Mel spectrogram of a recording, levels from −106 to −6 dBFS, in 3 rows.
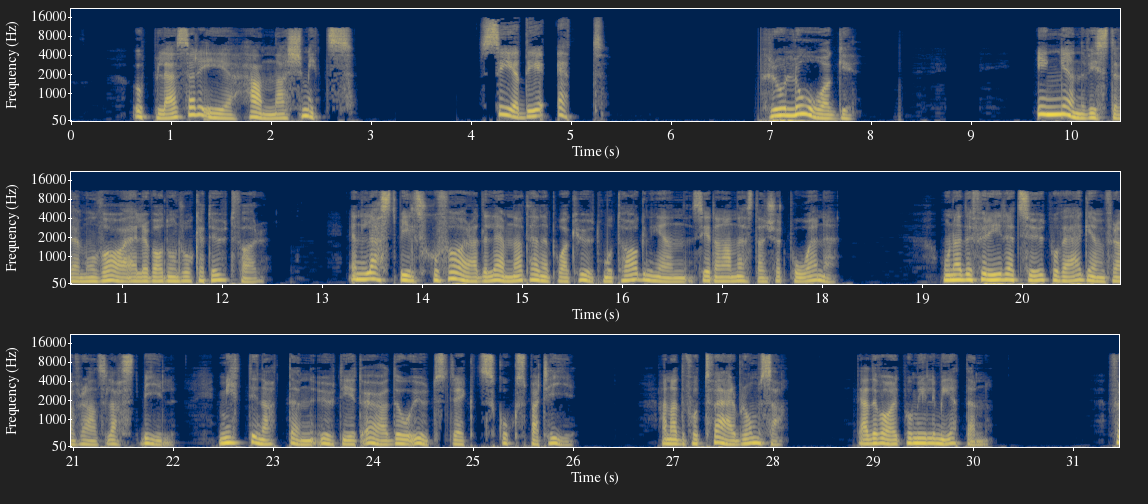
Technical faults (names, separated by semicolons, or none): playback stall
